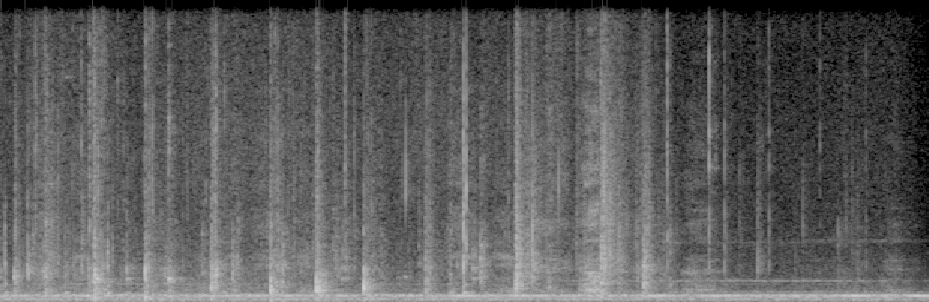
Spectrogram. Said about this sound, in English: Ian is a bit shaken up by the strange, unexplained footsteps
